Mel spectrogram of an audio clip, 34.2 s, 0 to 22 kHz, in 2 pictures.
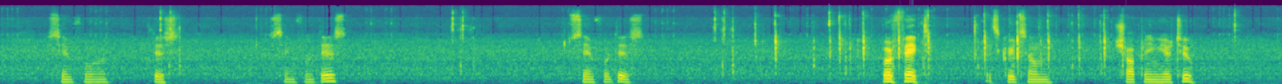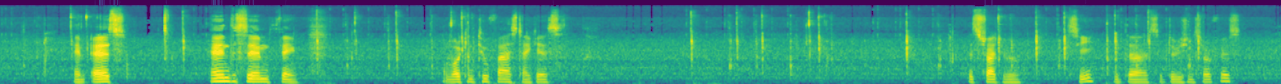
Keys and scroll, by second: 2.3 0, 2.4 Return, 6.2 0, 6.3 Return, 9.7-15.4 typing, 9.8 Return, 11.4 ctrl+s, 18.0-19.7 typing, 22.0 3, 22.6 2, 23.4 ctrl+z, 26.5 2, 27.1 3, 27.4 1, 28.2 ctrl+s, 29.3-33.2 typing.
